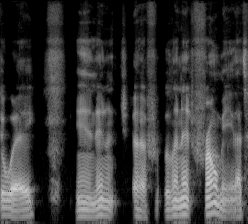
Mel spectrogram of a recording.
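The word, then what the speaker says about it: Fromme: So after he gave his whole spiel, he walked away and then uh Lynette Fromy, that's how you pronounce it.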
